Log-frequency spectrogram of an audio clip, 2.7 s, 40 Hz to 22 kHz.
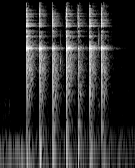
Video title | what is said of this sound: Facts and Fiction of the Schumann Resonance | The resonant frequency of the glass bottle itself is about 3520 hertz, which is an A on the musical scale.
